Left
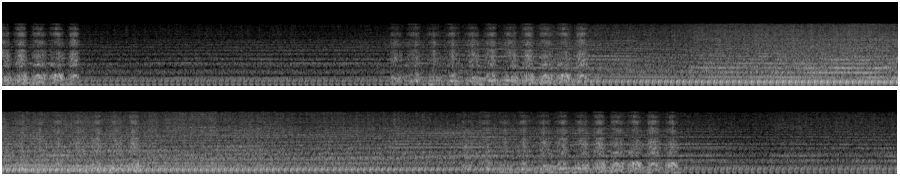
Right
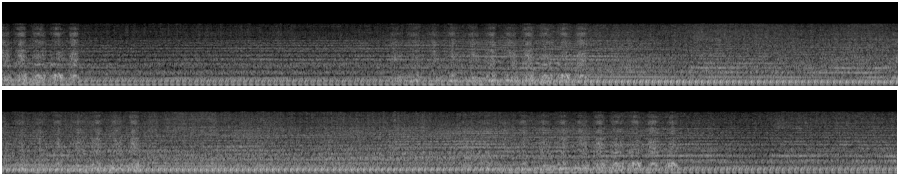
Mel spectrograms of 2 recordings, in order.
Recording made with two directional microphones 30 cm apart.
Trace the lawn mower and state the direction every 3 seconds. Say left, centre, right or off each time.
right, right, centre, centre, right, right.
